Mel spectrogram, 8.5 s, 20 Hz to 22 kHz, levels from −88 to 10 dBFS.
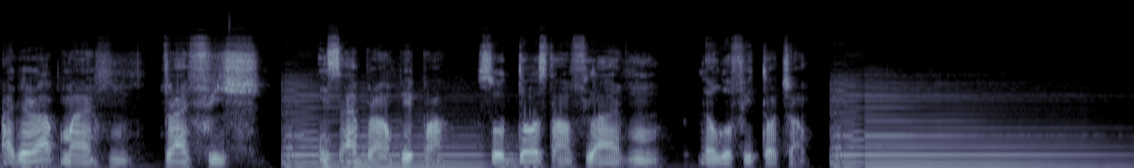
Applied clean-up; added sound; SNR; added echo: neural mask model RNNoise.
